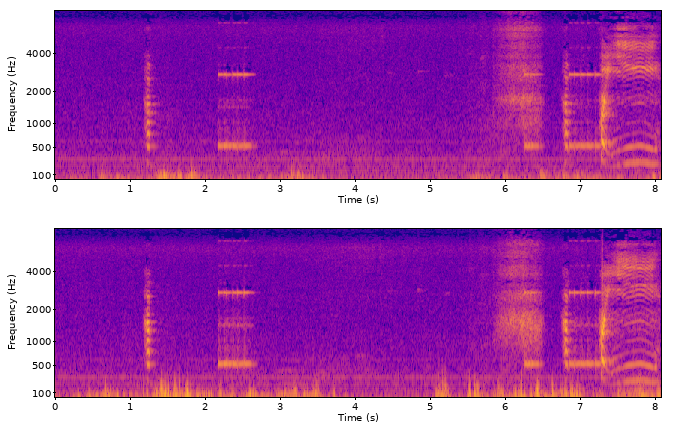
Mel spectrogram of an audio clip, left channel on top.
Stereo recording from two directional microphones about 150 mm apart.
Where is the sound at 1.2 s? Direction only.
10° left (ahead or behind).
